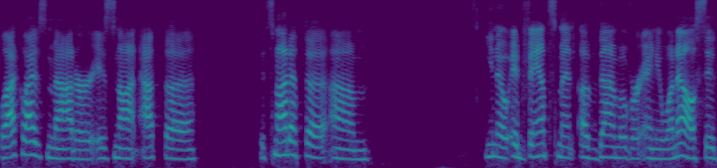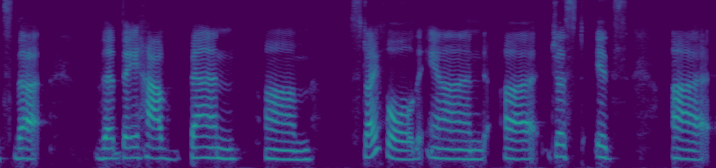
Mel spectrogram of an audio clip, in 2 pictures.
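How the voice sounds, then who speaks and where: A woman hosting a podcast, speaking earnestly and haltingly with many fillers. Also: lowish voice, fairly even intonation, sharp tone, no room sound. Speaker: podcast host. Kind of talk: podcast interview.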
